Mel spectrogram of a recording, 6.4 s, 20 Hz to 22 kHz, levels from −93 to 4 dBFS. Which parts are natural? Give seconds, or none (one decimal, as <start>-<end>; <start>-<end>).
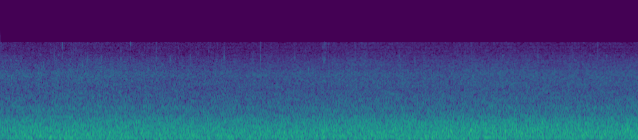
0.0-2.3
